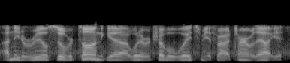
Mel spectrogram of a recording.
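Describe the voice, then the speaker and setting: A man's voice: on the low side, steady tone, very fast, pitched below the performer's own voice, close to an everyday voice. A man playing a courteous, unflappable wandering space cowboy in a radio play, with a laconic drawl. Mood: calm, cautious. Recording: tinny band-limited audio with clear noise.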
